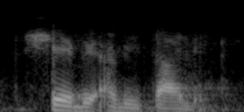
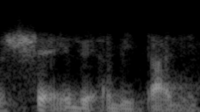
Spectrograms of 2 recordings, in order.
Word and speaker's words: شعب ابی طالب: اور اس کے بعد شیب ابی طالب، جس کو بعض حضرات شعب ابی طالب بھی کہتے ہیں، لیکن جس کا صحیح تلفظ ہے وہ شعب ابی طالب ہے، ایک گھاٹی تھی، آج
